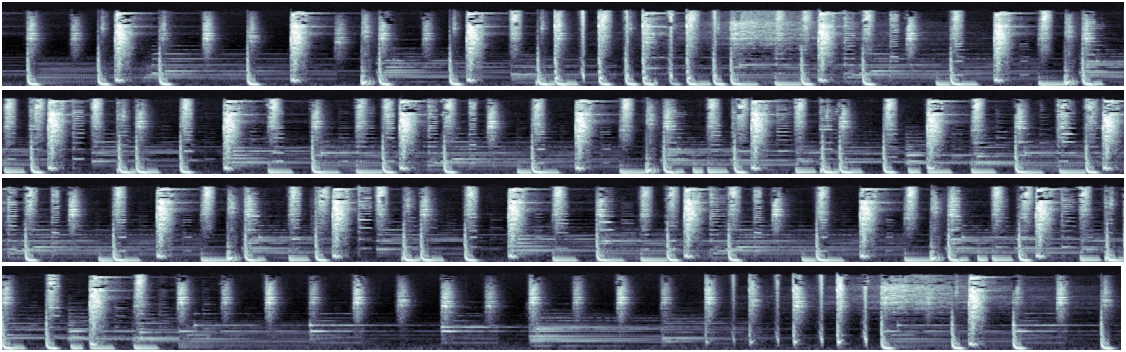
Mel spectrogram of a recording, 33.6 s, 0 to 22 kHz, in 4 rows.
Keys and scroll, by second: 15.0 space, 20.1 space, 32.0 space.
